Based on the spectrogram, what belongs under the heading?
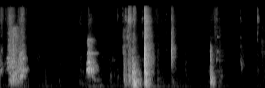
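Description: A female dog barks in short, sharp bursts, about half a dozen yaps at irregular intervals with brief silences between, fairly loud, with no one talking.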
